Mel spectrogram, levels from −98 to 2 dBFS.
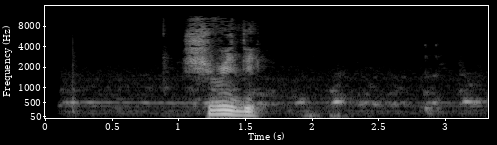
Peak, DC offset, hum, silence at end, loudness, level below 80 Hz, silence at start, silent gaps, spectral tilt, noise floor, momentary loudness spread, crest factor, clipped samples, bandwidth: -12 dBFS; under 0.1%; none; 0.05 s; -28 LUFS; -64 dBFS; 1.05 s; none; -7 dB/octave; -62 dBFS; 24 LU; 22 dB; under 0.1%; 11 kHz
